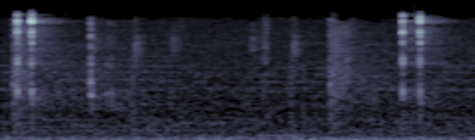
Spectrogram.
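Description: A few short, sharp clicks from a computer's controls, over a low steady hum.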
